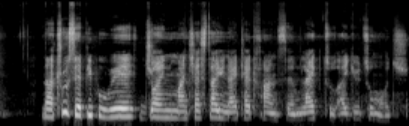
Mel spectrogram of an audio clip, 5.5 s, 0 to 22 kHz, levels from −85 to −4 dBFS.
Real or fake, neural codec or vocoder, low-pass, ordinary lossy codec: fake; vocoder, 48 kHz, 128 mel bands, Vocos; none; none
